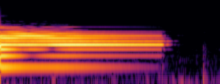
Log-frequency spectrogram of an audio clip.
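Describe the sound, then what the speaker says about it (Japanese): A single open high E string rings out on an electric guitar with a Floyd Rose locking nut, a clean sustained note with bright overtones that holds steady and then is abruptly muted, followed by faint handling noise. "一弦開放の音ですね。"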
